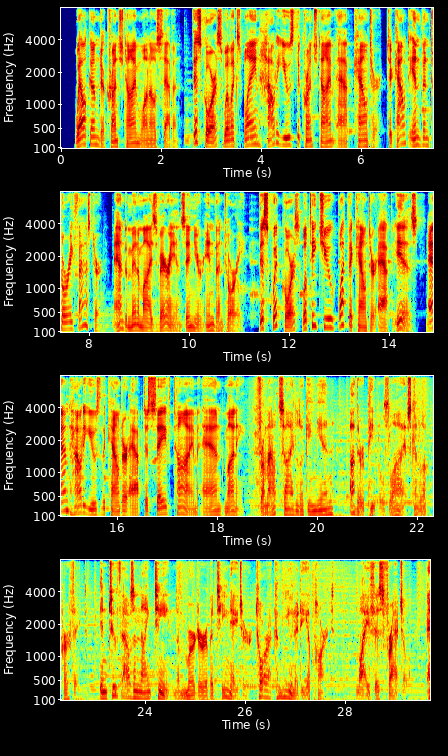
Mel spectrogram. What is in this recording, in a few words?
Narration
